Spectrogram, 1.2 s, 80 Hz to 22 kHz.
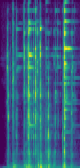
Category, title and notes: Sound effects > Other mechanisms, engines, machines
Woodshop Foley-062
foley, metal, perc, tools, oneshot, bang, tink, thud, pop, rustle, wood, sound, fx, percussion, boom, crackle, strike, bam, shop, sfx, bop, little, knock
